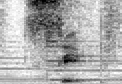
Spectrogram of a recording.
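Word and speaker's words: สิบ: Saat kelas tinggi, lalu suku katanya mati, itu sama dengan kelas menengah. Jadinya dia akan siang e. Oke? Okay? Dibaca jadi sip.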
